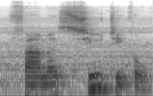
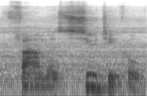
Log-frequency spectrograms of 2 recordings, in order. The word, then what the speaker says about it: pharmaceutical: The PH has an F sound in this word. The C has a S sound because CECI-CY means it's pronounced S. Pharmaceutical company. And the heavy sound is here. Pharmaceutical company.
